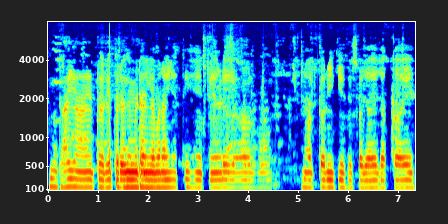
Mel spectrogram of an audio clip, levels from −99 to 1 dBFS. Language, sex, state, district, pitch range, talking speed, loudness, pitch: Hindi, male, Uttar Pradesh, Hamirpur, 130-135 Hz, 145 wpm, -16 LUFS, 130 Hz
